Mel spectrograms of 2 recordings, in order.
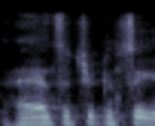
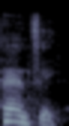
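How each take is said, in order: First: The phrase is said slowly, word by word. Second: The phrase is said fast, run into one word.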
